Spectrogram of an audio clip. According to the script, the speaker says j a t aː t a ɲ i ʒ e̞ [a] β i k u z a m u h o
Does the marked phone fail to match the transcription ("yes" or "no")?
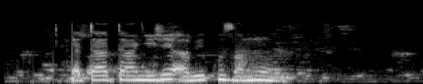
no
